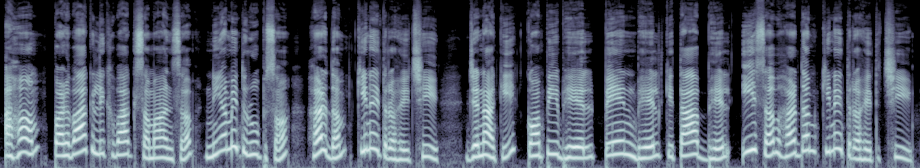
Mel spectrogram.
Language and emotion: Maithili, neutral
